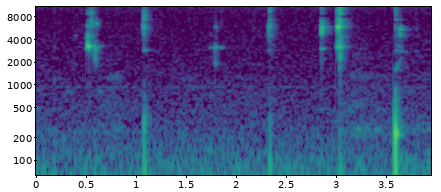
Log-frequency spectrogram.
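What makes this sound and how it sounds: Fingertips tap lightly on a small clear glass bottle with a silver cap, partly filled with water, as it is held and tilted in the hand, making the water slosh and plop inside. Quiet, bright, irregular clicks and ticks come and go with almost no ringing, over a faint low background.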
